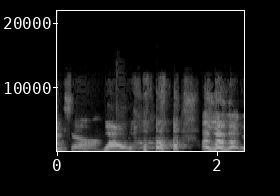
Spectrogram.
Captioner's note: laughs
